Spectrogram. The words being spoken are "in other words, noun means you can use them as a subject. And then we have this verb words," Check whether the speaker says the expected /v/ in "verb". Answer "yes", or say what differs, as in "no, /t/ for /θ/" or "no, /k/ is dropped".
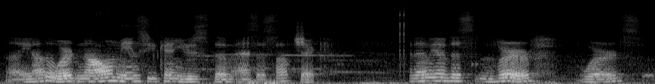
yes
